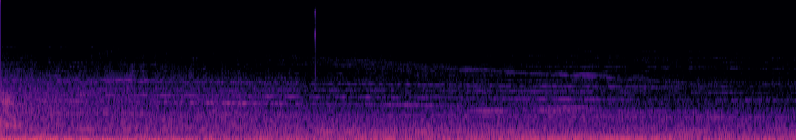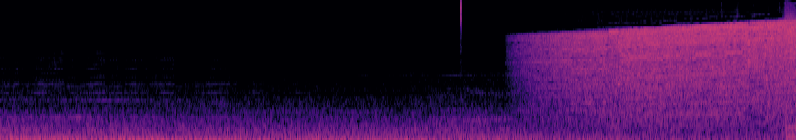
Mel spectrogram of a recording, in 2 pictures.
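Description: An engine hums with a deep, steady rumble.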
